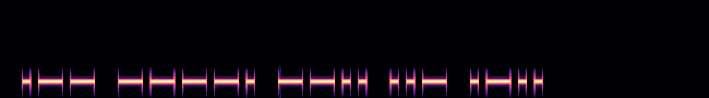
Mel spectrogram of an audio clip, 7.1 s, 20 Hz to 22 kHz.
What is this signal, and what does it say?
Morse code, heard as a keyed tone, about 15 wpm, 700 Hz. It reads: W9ZUL
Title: USA Call Signs - 5 Characters - Repeated 3x - 15wpm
